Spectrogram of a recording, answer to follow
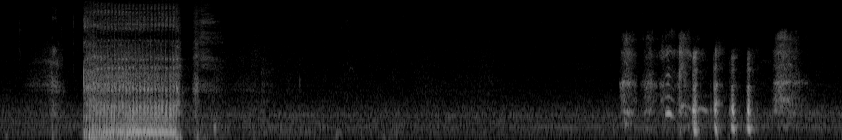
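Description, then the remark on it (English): A loud rough burst of noise opens, followed after a pause by a run of rhythmic guttural pulses like a dog growling and snarling; the dog, named Barney, is being held back by a woman. No one speaks. “She's holding back the dog.”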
